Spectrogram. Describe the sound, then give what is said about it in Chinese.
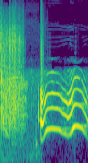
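A voice imitates a big rooster crowing, one of ten animal calls performed on request: a breathy rush, then one strained, sustained call with a wavering pitch that swells up near the end. It's fairly loud and stands alone, with no talk over it. “你家公鸡这么叫，哎带点的劲儿，后面带的像，后面像。”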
